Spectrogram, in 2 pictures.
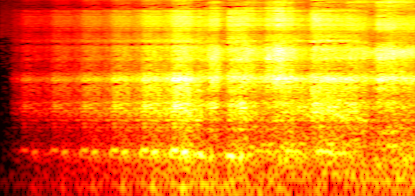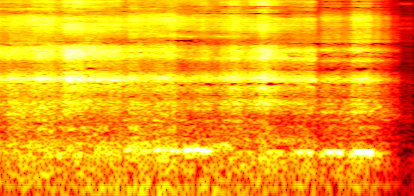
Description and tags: Female Ghost Crying
Me crying, messed with in audacity. If you want, you can post a link of the work using the sound. Thank you.
cries, girl, voice, talk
